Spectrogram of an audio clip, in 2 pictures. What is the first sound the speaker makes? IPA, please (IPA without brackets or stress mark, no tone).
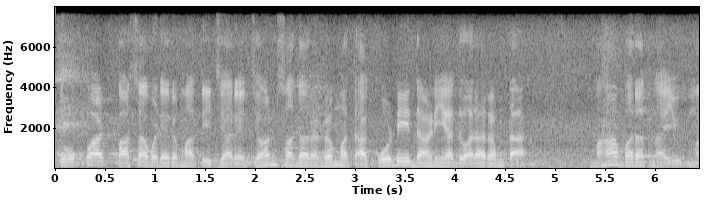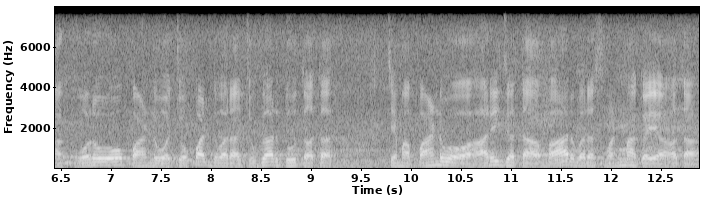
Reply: t͡ʃ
